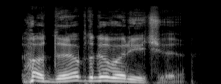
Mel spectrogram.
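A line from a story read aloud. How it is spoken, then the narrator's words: Skeptical snort. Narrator (Russian): Преображенский хмыкнул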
